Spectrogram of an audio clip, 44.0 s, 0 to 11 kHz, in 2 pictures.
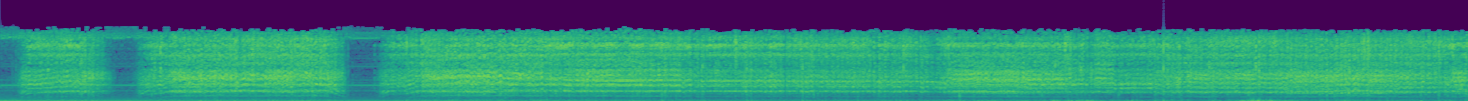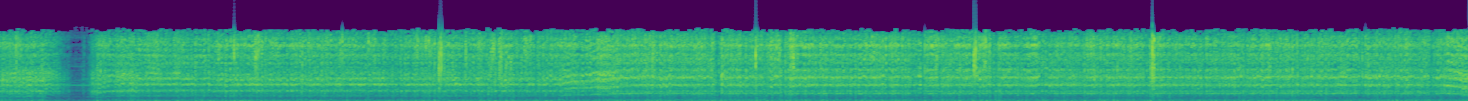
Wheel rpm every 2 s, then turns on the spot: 50, 90, 130, 120, 160, 150, 140, 130, 130, 130, 130, 100, 160, 160, 160, 190, 230, 230, 240, 230, 230, 230.
none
